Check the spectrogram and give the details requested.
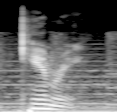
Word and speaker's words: Cymru: but i looked it up it is actually pronounced camry okay cymru is actually welsh and it is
